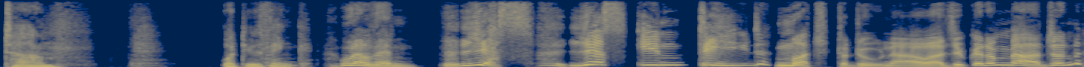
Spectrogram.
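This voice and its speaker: A flamboyant stage magician for a video game, with a highish, slightly husky male voice that leaps and dives dramatically. He is pompous and vain with an anxious streak, relishing every grand flourish. The recording is dry and close. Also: fairly bright tone, no room sound, full character voice. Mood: grateful, excited. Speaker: magician and writer. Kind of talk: theatrical video game character acting.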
